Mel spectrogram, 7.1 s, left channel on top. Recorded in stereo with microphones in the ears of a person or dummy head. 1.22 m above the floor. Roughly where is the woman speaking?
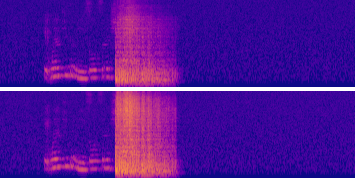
Left.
